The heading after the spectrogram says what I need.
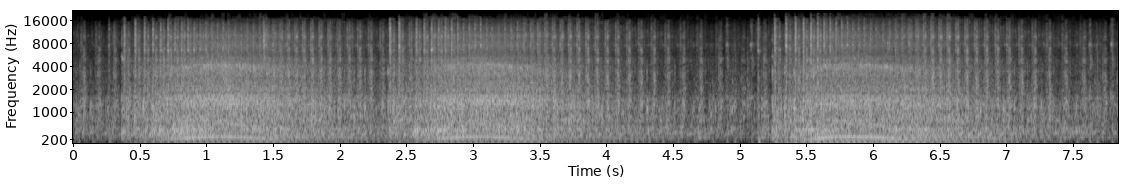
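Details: Lawn mower that won't stay running, three pulls: each speeds up with a rising tone then sags away within about two seconds; starts then stalls. Carburettor not drawing fuel enough, pulling air; priming helped.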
